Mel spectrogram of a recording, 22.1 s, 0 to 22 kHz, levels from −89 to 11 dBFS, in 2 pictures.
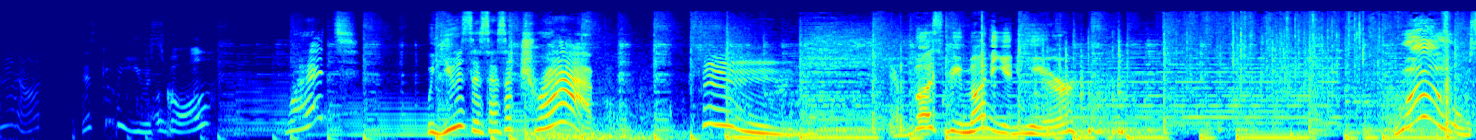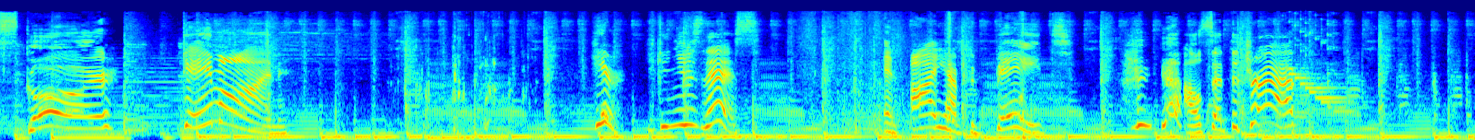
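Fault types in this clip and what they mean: Truncation distortion on a fade: the fade-in ending at 3.16 s is quantised without dither, which fits an 11-bit word length. From 0 to 1.93 s the quiet start turns gritty. Unlike steady hiss, the grit follows the sound and clears as level rises.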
